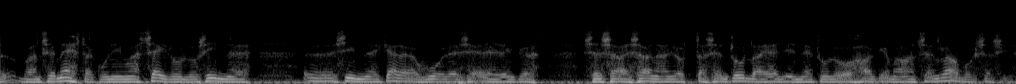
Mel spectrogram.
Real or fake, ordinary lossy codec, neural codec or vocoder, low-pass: real; none; none; 7.2 kHz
